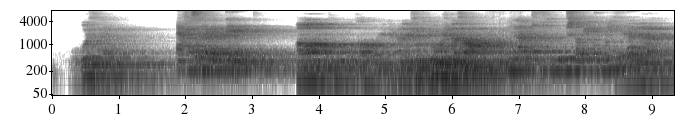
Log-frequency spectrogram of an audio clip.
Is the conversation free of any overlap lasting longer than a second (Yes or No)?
Yes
